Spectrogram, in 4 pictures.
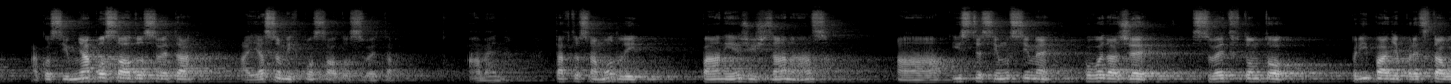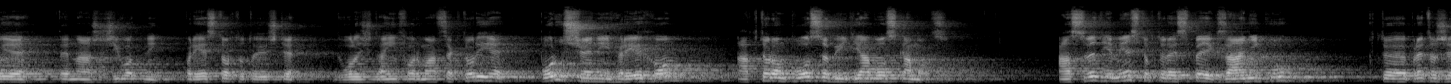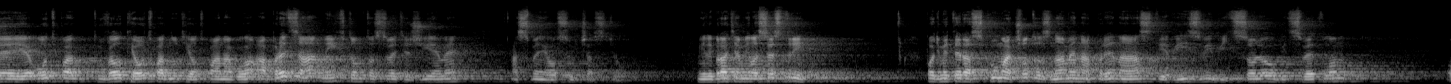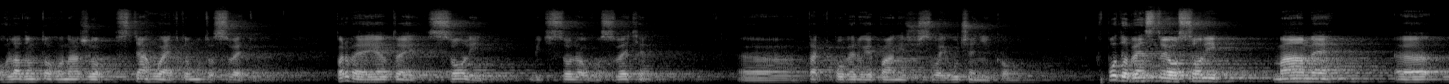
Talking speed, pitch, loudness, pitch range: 130 wpm, 130 Hz, -26 LUFS, 120-140 Hz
